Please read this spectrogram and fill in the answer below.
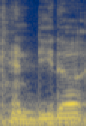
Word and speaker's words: Candida: It's not called Canada. It's called candida.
